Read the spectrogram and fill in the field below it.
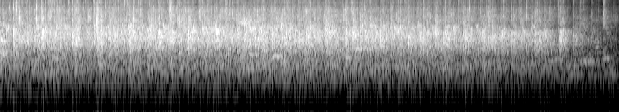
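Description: Church congregation at Igreja CCR Vila Alzira applauding during a sermon: a full, sustained wash of clapping and crowd noise that holds steady, then thins slightly toward the end.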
